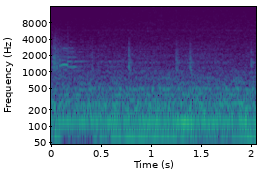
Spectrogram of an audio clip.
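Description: Faint scrapes and light taps of a plastic spatula pushing crumbled ground turkey into a bowl, a few small ticks over a steady low hum.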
